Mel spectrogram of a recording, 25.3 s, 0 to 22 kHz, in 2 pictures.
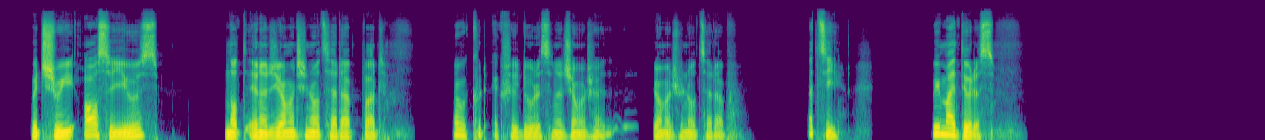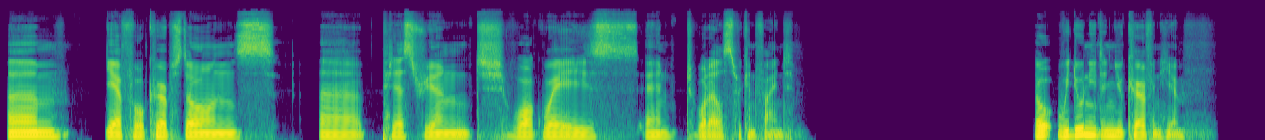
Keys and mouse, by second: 0.8 click, 9.2 click, 22.7 shift+a.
